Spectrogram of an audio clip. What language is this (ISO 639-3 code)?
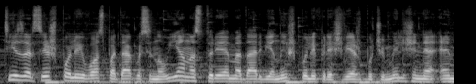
lit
